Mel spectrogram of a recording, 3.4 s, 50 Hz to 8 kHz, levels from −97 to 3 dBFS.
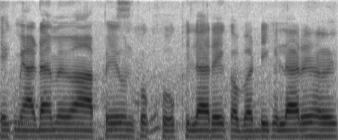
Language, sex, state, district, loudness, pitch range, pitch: Hindi, male, Maharashtra, Gondia, -13 LUFS, 130-135 Hz, 135 Hz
